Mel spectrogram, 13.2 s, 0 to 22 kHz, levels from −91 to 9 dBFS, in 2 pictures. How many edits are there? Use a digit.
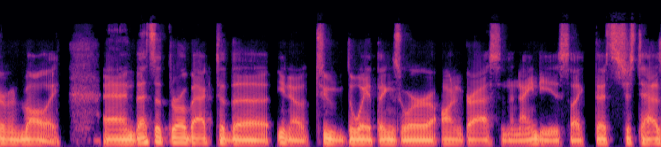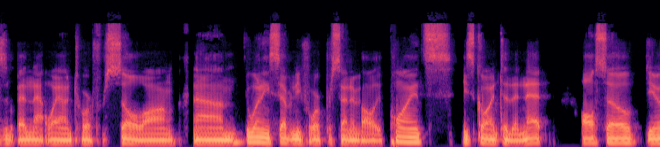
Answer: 2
